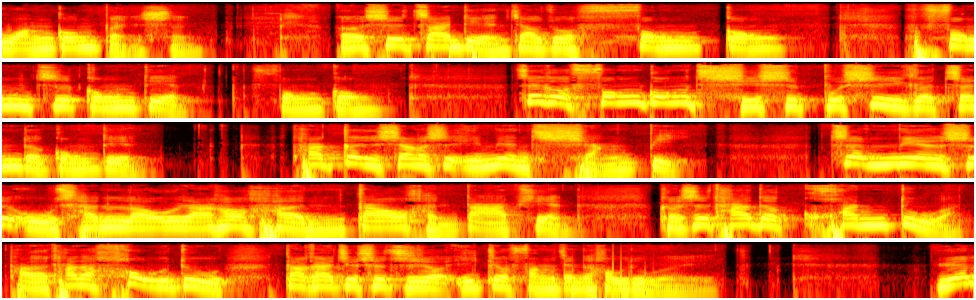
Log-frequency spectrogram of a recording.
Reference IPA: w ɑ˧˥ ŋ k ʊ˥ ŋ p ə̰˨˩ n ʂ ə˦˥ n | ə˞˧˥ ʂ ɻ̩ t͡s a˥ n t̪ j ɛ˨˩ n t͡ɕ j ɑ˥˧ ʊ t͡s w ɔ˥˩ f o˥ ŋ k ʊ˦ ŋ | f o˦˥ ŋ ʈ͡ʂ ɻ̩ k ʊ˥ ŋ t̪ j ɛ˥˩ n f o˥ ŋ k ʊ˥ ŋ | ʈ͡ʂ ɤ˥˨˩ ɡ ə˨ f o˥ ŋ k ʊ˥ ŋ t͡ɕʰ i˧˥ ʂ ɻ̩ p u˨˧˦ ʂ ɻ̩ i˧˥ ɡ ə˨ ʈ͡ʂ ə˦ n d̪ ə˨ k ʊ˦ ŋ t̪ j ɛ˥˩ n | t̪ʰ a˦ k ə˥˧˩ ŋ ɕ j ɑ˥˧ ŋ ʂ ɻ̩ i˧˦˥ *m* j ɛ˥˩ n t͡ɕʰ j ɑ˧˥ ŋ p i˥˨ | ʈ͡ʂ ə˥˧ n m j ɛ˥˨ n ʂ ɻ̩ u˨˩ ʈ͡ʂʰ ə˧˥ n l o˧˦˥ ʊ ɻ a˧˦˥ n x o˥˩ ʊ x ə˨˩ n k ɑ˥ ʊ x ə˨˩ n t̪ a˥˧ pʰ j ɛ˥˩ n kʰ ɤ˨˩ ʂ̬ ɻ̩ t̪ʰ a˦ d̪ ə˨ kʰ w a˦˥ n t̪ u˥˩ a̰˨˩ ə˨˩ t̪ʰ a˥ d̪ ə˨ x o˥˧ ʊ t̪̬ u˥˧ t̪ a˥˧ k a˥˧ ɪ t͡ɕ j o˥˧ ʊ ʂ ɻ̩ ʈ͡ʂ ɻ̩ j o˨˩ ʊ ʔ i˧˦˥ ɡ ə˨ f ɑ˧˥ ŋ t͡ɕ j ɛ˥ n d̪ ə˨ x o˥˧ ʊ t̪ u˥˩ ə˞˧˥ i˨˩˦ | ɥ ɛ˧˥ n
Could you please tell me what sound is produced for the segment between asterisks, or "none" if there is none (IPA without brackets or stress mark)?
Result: m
